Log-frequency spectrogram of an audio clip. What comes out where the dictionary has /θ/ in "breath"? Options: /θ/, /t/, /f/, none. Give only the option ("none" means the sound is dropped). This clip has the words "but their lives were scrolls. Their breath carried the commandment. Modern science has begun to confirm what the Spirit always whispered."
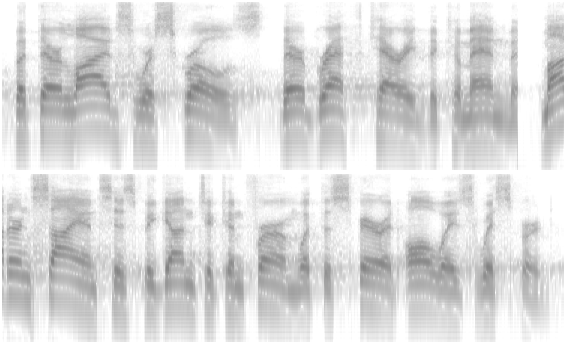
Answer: /θ/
